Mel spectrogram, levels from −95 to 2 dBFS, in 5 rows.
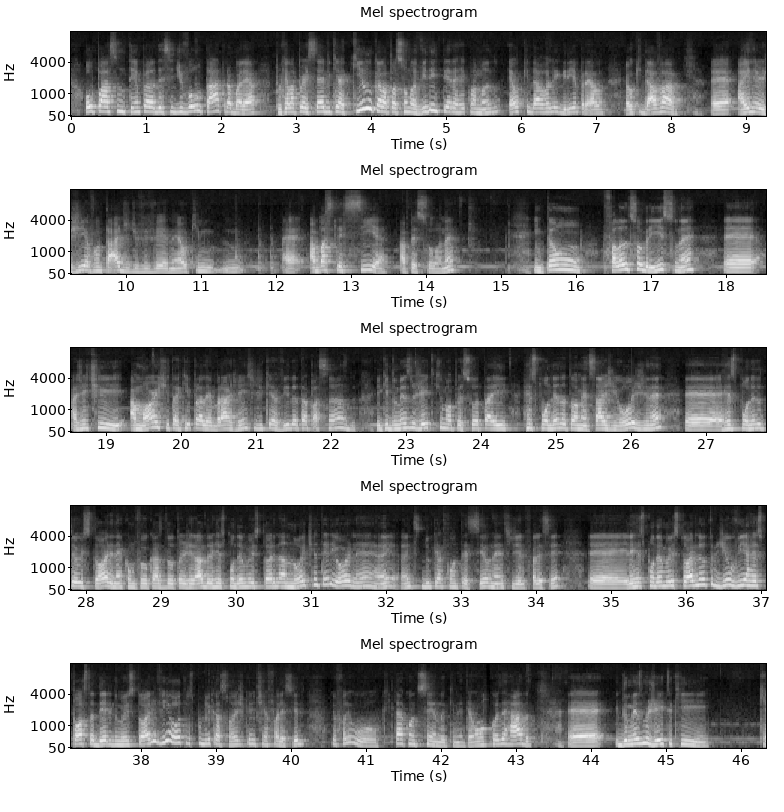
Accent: Brazilian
